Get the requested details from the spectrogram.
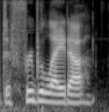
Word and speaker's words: defibrillator: They spent over 30 minutes administering CPR and even multiple defibrillator. Did I say that right? I never say that word right. Defibrillator? – It sounded fantastic.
